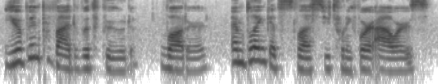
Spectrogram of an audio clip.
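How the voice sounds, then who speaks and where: A woman's voice: sits low, expressive, normal speed, bright, forceful tone, slight background noise, rough recording. A woman voicing a formal interviewer who gives short, polite orders in a horror story reading. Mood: curt. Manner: curt, formal instructions.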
